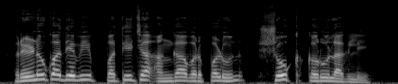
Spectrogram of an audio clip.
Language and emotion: Marathi, neutral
